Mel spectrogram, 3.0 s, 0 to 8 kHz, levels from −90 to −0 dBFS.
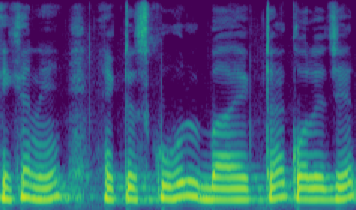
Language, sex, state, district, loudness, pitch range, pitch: Bengali, male, Tripura, West Tripura, -17 LUFS, 160-185 Hz, 170 Hz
